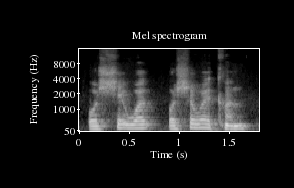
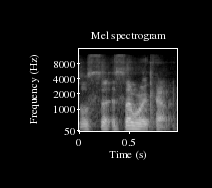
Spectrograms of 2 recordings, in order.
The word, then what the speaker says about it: Sewekan: Oshewekan, did I pronounce it well? Yeah, it's an good name. It's Sewekan. Oh. I'm Okay. from Badagry. Say that again. Sewekan. Yeah. Sewekan. Okay. Yeah. All right. So Se is like God, and then Kan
